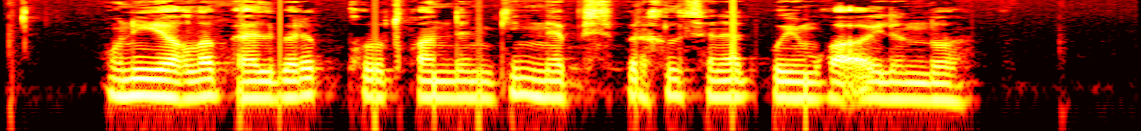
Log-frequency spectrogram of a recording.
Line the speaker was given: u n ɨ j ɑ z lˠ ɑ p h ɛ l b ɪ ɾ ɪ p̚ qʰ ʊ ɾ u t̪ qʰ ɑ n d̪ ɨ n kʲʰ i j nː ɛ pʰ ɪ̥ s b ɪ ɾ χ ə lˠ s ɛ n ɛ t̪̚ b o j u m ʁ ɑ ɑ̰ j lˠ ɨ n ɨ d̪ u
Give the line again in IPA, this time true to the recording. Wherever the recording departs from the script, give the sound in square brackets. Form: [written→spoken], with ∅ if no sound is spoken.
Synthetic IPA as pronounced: u n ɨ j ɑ [z→ʁ] lˠ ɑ p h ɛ l b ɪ ɾ ɪ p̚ qʰ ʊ ɾ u t̪ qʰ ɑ n d̪ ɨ n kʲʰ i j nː ɛ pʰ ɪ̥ s b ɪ ɾ χ ə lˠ s ɛ n ɛ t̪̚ b o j u m ʁ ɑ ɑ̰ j lˠ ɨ n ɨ d̪ u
